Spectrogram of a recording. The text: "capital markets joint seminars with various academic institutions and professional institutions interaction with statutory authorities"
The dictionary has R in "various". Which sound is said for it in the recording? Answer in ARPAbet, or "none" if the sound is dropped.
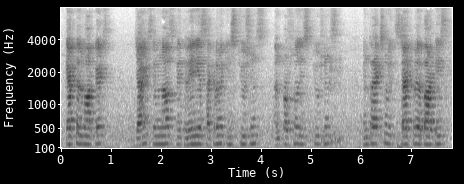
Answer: R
